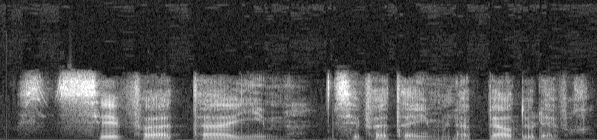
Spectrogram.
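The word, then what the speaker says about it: שפתיים: Ensuite, au pluriel, on dit sefataim. Donc c'est la paire de lèvres. Le signe avec un sheva, on est en début de mot. Le sheva, il se prononce. Donc il se prononce comme un e.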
